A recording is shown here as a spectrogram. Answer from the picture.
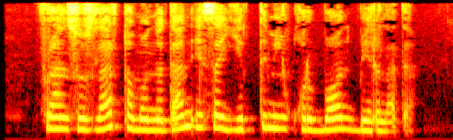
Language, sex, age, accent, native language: Uzbek, female, 18-24, Jizzax, Uzbek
